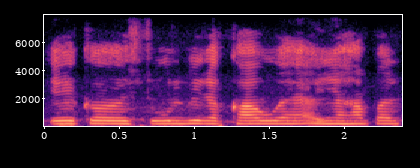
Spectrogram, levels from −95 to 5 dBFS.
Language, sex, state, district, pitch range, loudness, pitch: Hindi, female, Punjab, Fazilka, 210-215 Hz, -18 LUFS, 210 Hz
